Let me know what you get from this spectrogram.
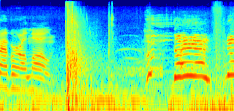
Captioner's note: laser firing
